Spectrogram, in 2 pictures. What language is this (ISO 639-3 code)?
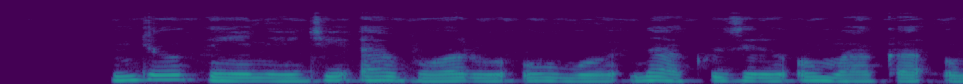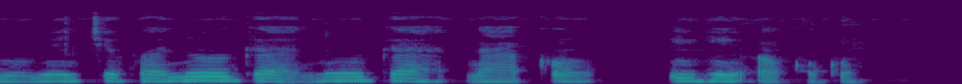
ibo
